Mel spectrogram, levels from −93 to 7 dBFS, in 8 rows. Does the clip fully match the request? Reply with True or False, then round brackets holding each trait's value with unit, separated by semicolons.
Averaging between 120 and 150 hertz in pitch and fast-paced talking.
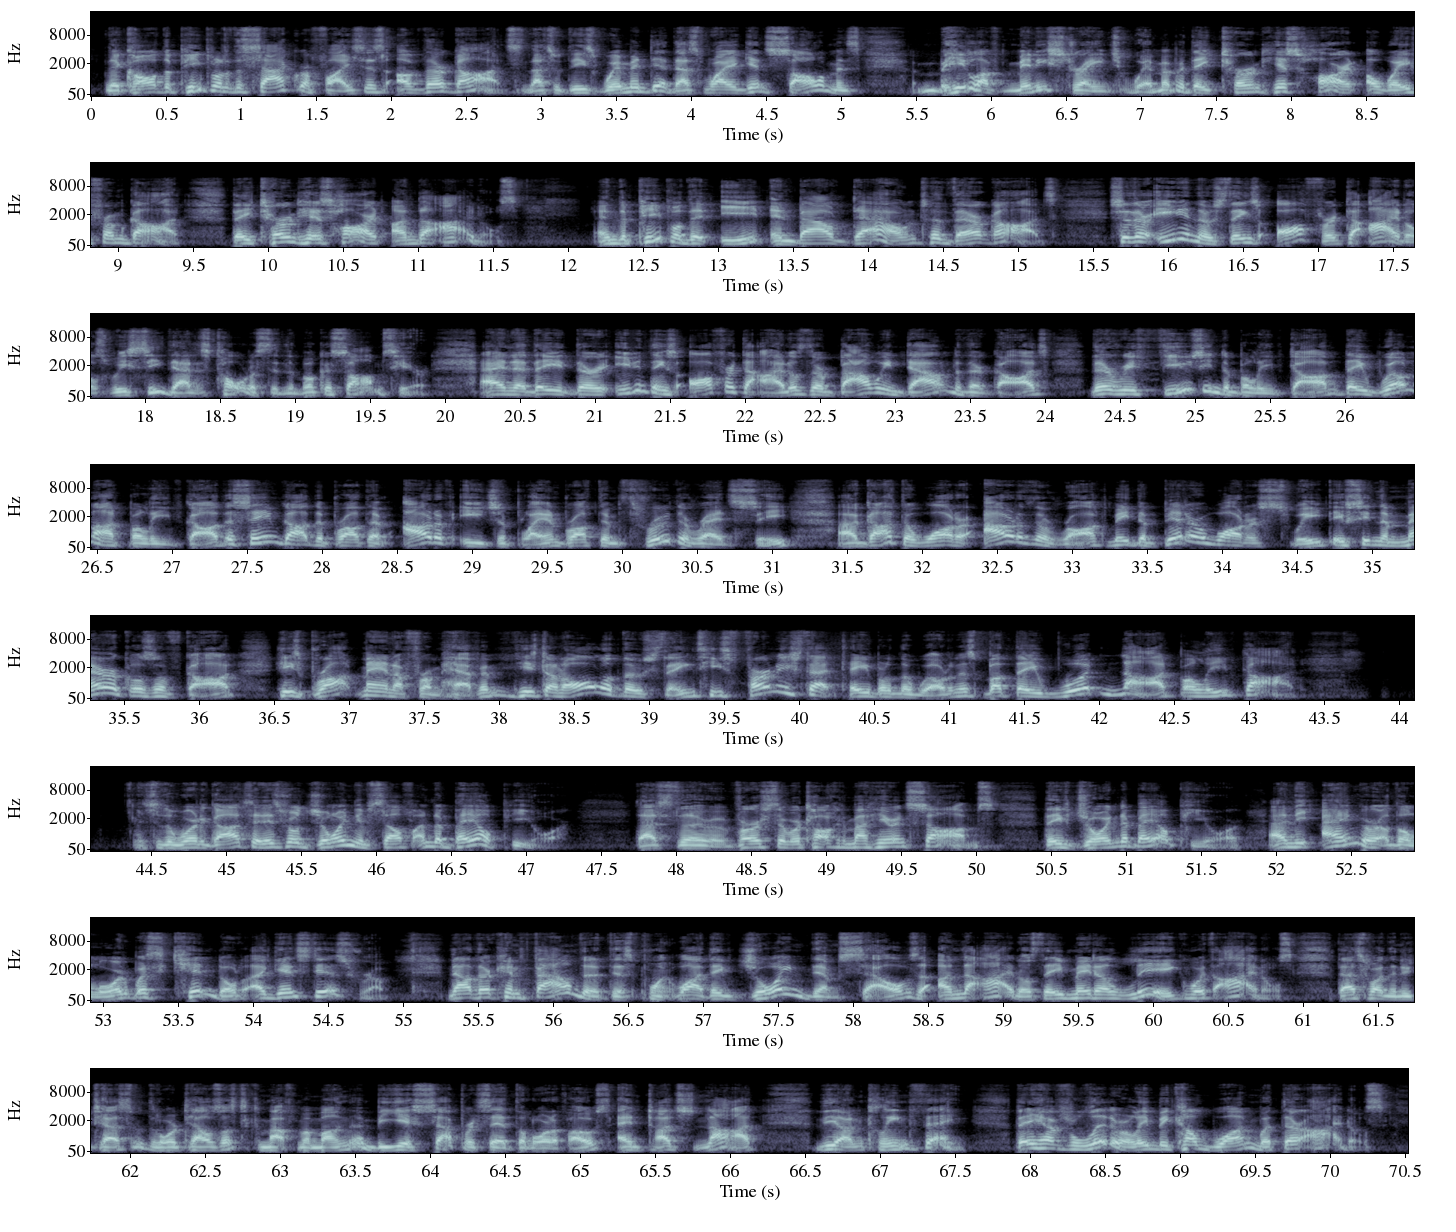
True (140 Hz; 210 wpm)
